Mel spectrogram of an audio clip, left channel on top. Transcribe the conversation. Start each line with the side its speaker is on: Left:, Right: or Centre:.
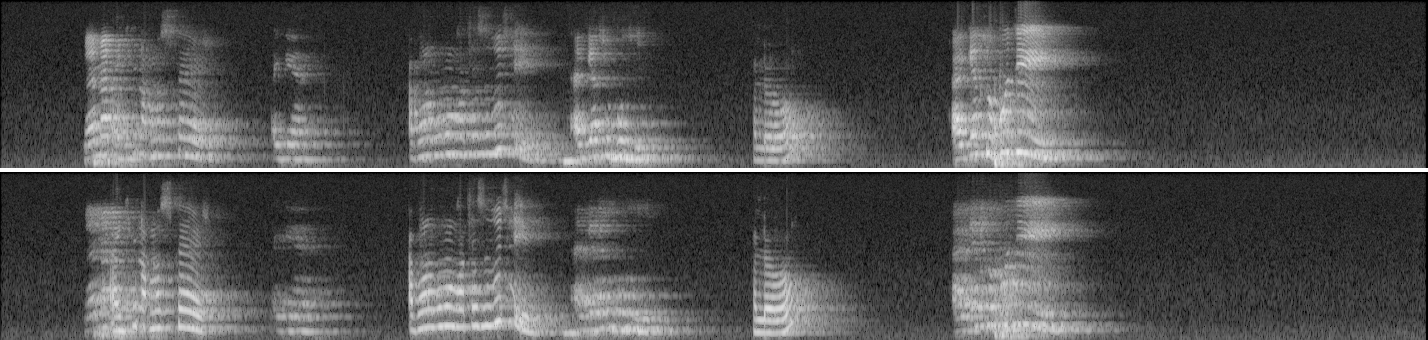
Left: ମ୍ୟାମ୍ ଆପ
Right: ଆଜ୍ଞା ନମସ୍କାର।
Left: ଆଜ୍ଞା।
Right: ଆପଣଙ୍କୁ ମୋ କଥା ଶୁଭୁଛି?
Left: ଆଜ୍ଞା ଶୁଭୁଛି।
Right: ହାଲୋ।
Left: ଆଜ୍ଞା ଶୁଭୁଛି।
